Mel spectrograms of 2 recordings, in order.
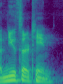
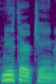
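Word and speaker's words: ν-13: v number V is it's not pronounced as V I believe so it is it's that is pronounced as new actually new yeah new 13. oh so it's new 13 okay that wasn't the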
